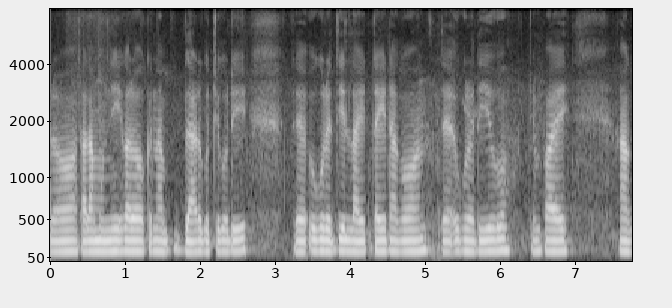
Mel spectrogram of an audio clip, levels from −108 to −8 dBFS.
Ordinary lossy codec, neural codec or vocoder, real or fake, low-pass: none; none; real; none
